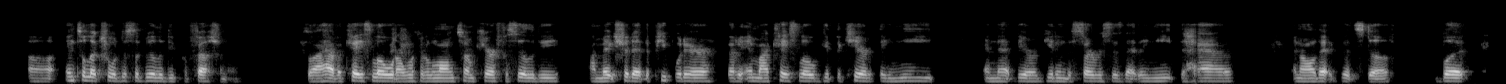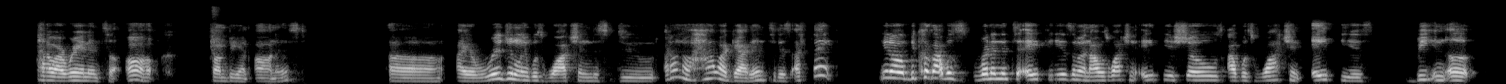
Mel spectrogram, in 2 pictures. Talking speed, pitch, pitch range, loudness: 195 wpm, 160 Hz, 150-195 Hz, -20 LUFS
